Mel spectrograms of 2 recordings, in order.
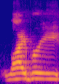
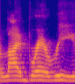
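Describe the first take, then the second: First: It is said with a British pronunciation. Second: It is said with an American pronunciation. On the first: "he says it in the British way" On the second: "that most Americans tend to say"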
